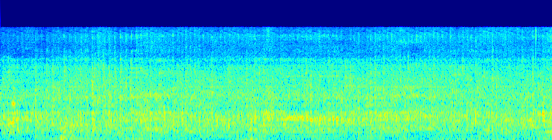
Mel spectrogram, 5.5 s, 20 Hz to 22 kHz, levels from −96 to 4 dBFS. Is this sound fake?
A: yes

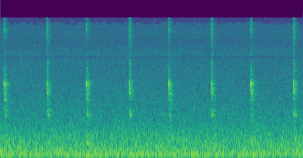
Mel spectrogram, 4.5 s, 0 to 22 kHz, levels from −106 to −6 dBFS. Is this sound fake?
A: no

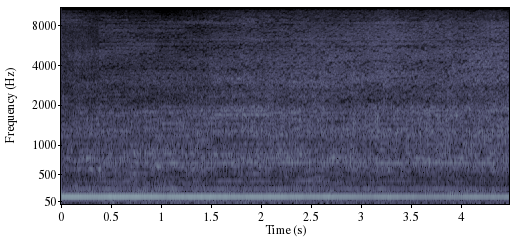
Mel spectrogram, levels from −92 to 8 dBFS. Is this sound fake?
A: yes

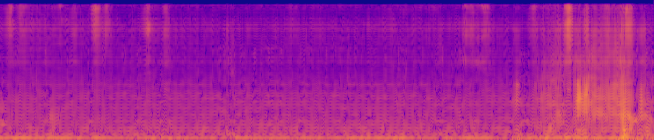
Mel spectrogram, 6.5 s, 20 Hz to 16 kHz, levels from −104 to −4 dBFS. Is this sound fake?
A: yes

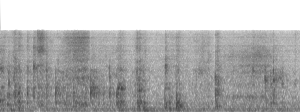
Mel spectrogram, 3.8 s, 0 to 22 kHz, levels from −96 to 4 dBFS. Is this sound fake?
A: yes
